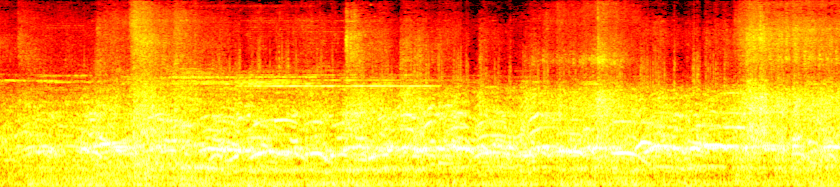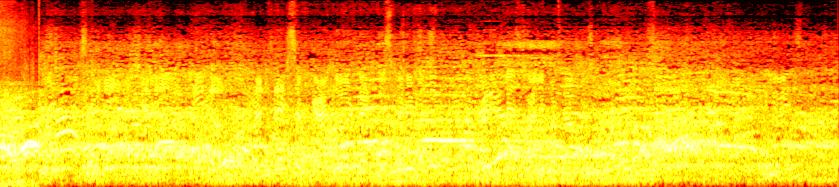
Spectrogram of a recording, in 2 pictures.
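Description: A crowd of protesting young Muslim men causes a commotion while police try to calm them: dense, loud shouting and babble that runs without a break, with many voices overlapping.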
